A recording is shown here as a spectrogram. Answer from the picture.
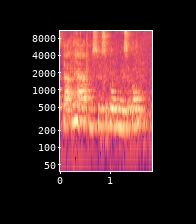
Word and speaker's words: Seussical: in the Hat in Seussical the Musical. Did I say it right that time? I always say Zeusical.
